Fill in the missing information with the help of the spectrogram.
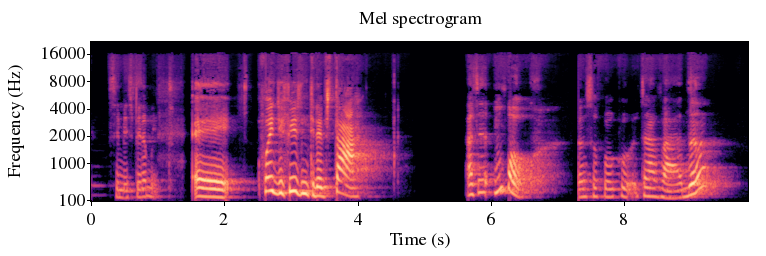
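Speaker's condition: Down syndrome; genetic condition, trisomy 21

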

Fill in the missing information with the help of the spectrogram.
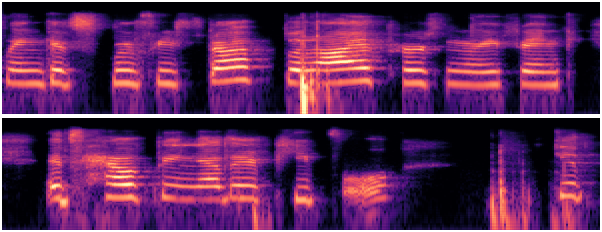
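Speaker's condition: Cerebral palsy; congenital spastic cerebral palsy

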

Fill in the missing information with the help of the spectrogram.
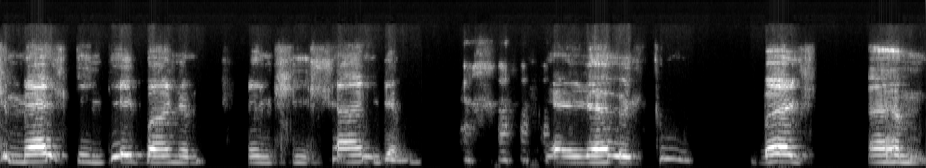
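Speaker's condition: Speech impairment; speech not perfect

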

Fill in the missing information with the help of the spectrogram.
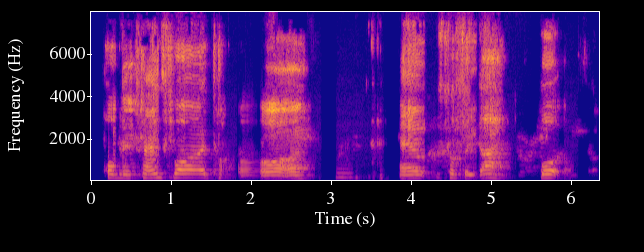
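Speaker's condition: Cerebral palsy; can speak for himself

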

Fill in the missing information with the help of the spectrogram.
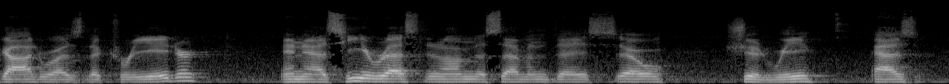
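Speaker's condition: Spasticity, mild

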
